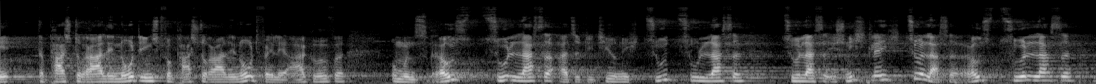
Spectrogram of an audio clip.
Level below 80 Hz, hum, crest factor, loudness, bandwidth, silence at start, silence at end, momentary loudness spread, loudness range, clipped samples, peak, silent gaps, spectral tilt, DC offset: -52 dBFS; none; 18 dB; -21 LUFS; 15.5 kHz; 0 s; 0 s; 10 LU; 3 LU; under 0.1%; -4 dBFS; none; -6.5 dB/octave; under 0.1%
